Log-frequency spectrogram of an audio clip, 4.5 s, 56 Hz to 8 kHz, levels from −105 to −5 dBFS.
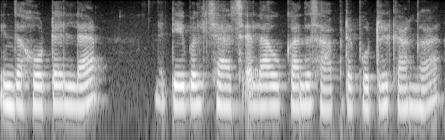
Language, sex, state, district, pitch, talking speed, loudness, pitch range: Tamil, female, Tamil Nadu, Nilgiris, 190 Hz, 110 wpm, -15 LUFS, 185-195 Hz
